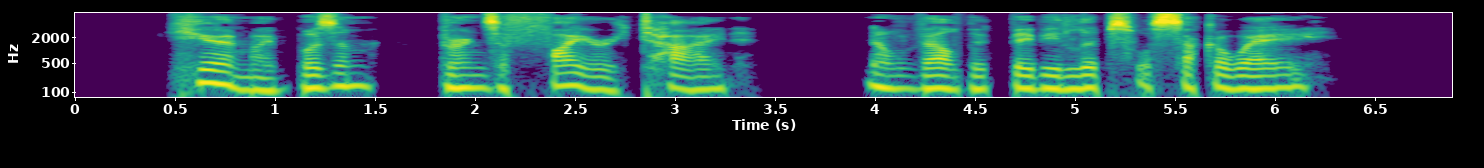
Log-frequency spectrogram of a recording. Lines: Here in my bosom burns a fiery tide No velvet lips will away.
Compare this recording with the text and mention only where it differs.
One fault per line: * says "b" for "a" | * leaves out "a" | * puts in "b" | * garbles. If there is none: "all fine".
* puts in "baby"
* puts in "suck"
